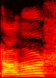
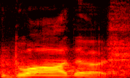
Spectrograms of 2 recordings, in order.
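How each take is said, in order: First: The first consonant has no w-like glide. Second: A w-like glide follows the first consonant. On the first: This is the everyday Bengali pronunciation. "বাংলায় বললে" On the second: This is the Sanskrit pronunciation. "সংস্কৃত উচ্চারণ হবে"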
